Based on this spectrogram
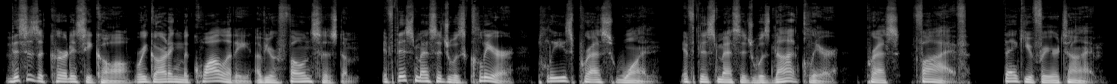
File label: Phone Test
